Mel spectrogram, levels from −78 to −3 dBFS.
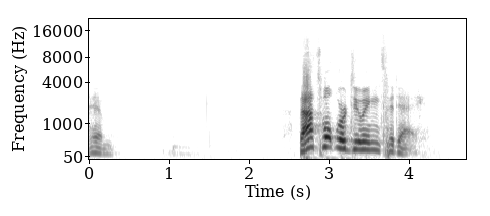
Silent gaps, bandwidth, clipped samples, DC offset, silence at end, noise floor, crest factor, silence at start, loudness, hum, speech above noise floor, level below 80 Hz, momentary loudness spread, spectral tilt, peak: none; 12.5 kHz; under 0.1%; under 0.1%; 0.7 s; -81 dBFS; 22 dB; 0.05 s; -22 LUFS; none; 59 dB; -66 dBFS; 21 LU; -6.5 dB/octave; -6 dBFS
